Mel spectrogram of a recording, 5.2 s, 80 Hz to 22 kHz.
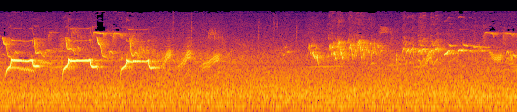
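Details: A Common Whitethroat (Curruca communis) sings at Saltersford Locks on 8 May 2013: a brisk, scratchy warble of quick high notes, loudest in the first two seconds, then softer chattering phrases over a steady outdoor hiss.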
